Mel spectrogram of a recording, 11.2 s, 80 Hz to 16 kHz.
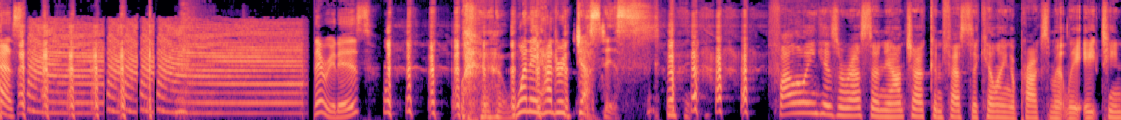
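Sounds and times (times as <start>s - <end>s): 
laughter: 0.0s - 2.0s, 3.7s - 7.5s
hip hop air horn sound effect blaring: 0.0s - 3.3s
speech: 0.1s - 0.8s, 3.2s - 7.1s, 7.8s - 11.1s.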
